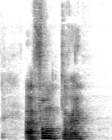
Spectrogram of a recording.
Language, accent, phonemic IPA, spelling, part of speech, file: French, Canada, /a fɔ̃ də tʁɛ̃/, à fond de train, adverb, LL-Q150 (fra)-à fond de train.wav
- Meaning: at full speed, at full throttle, hell-for-leather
